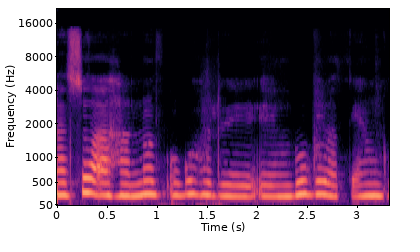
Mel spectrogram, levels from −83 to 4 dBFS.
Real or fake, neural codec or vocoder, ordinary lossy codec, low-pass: fake; codec, 32 kHz, 1.9 kbps, SNAC; none; 14.4 kHz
